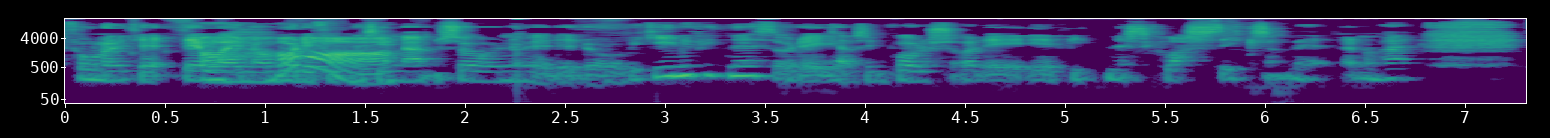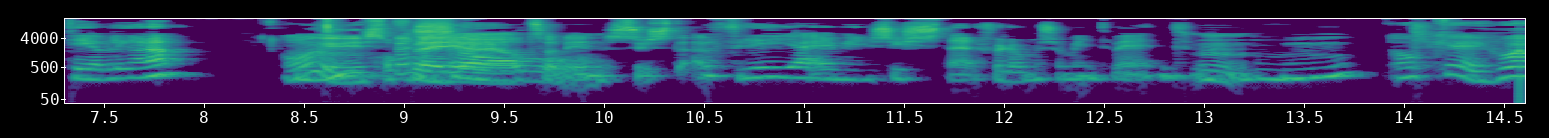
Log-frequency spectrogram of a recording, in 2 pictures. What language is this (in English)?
Swedish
